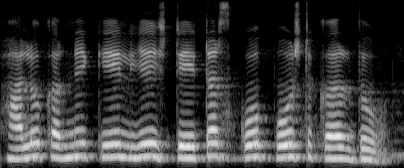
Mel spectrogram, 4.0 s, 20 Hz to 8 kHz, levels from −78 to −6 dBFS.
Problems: none marked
